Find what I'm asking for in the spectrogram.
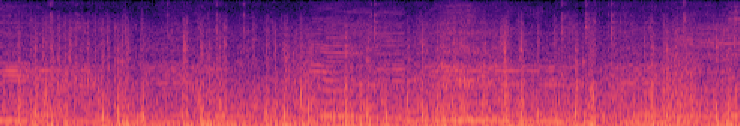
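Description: A horse in a video game clip-clops along in a steady, brisk rhythm of hoofbeats that runs the whole time over a constant background bed, close and moderately loud.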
